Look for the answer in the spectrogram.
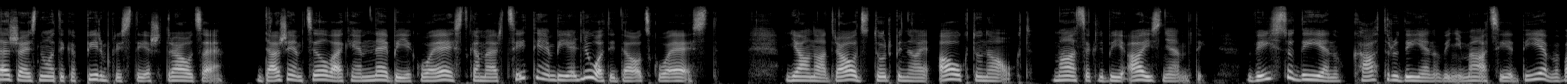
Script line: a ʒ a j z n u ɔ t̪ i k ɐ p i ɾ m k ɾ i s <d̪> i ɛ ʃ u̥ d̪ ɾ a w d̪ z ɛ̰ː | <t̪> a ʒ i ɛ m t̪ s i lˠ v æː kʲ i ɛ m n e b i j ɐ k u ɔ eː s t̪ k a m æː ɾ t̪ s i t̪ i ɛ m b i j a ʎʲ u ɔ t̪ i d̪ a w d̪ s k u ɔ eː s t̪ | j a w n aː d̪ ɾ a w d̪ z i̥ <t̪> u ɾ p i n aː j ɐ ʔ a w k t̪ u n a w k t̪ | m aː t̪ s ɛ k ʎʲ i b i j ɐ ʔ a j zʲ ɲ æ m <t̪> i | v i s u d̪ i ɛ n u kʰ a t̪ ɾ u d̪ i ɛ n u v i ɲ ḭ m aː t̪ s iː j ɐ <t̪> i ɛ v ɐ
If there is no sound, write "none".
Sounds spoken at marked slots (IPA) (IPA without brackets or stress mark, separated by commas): t̪, d̪, t̪, t̪, d̪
